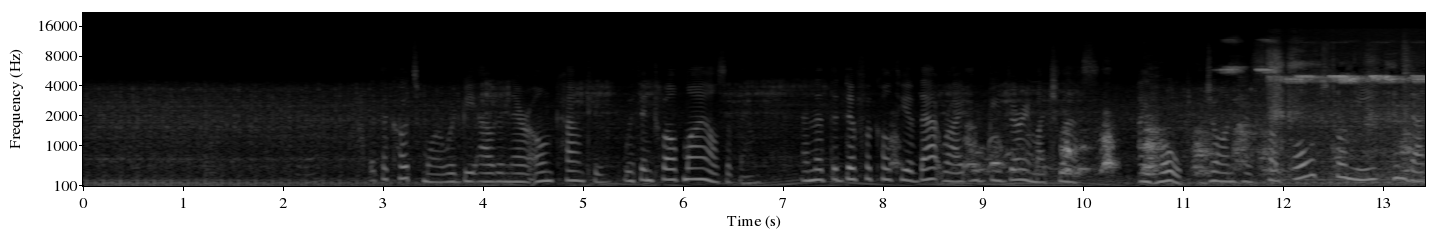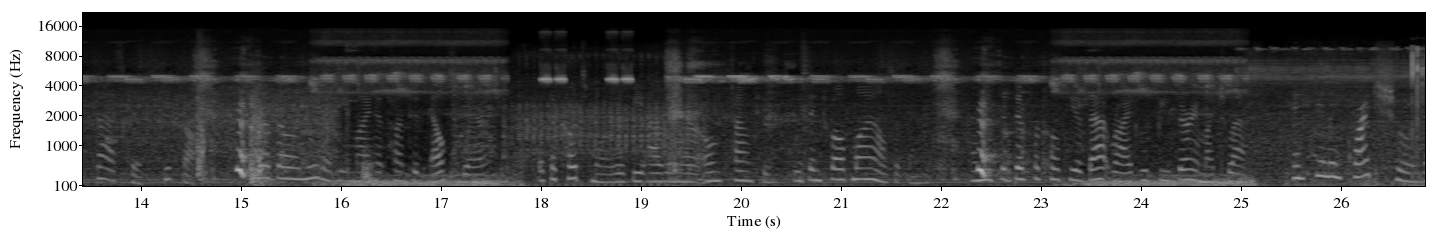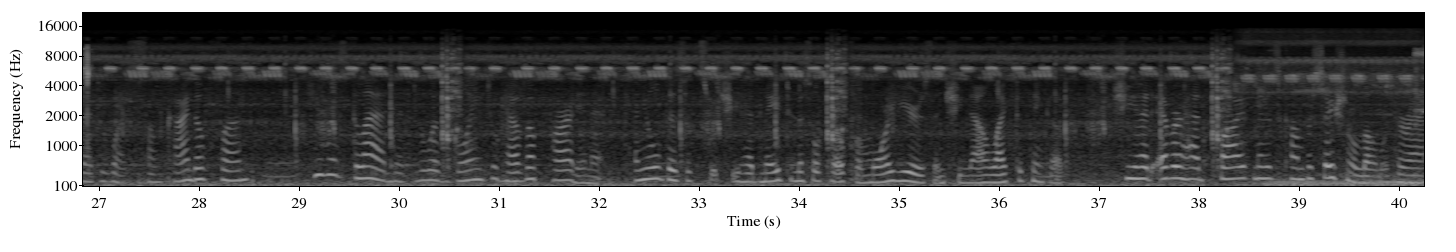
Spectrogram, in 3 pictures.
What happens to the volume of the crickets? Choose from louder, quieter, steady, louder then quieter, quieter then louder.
steady.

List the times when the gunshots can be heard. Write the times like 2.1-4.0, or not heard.
14.6-16.4.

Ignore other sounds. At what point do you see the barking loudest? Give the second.
10 s.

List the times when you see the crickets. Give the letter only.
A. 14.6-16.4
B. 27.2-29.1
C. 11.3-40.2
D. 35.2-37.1
C.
